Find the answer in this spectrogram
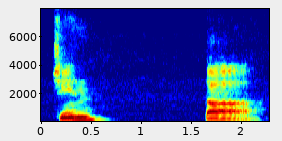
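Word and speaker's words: चिंता: If you hadn't noticed, that dot is na. Why? Because ta is pronounced with the tip of the tongue touching the teeth, and so we have chin ta, chinta.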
